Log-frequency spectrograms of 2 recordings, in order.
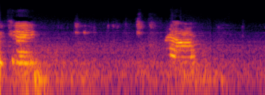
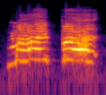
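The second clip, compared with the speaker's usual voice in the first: louder burst on the joke; loud punchline; 4 semitones higher, 10 dB louder than usual. Pretend. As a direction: blurt it out loudly. Punchline shouted.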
